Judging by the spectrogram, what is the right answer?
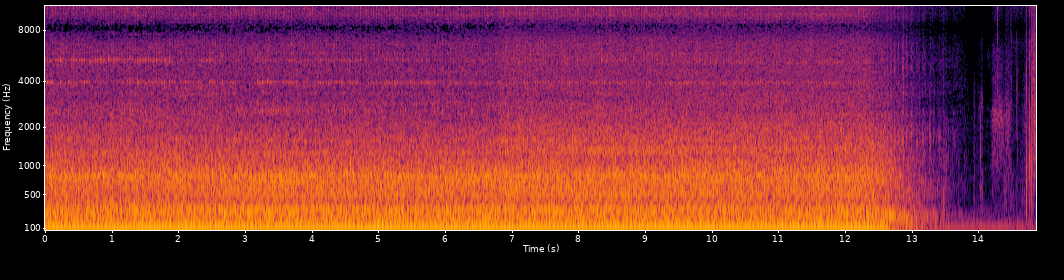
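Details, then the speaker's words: Free Husqvarna 5521P 550ex 140cc auto-choke push mower with Seafoam in the oil, just started: steady idle with a faint, quick, even tapping until it shuts off. Owner hears a slight tap, source unknown. "sounds like a little tap it noise going on but i don't know"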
